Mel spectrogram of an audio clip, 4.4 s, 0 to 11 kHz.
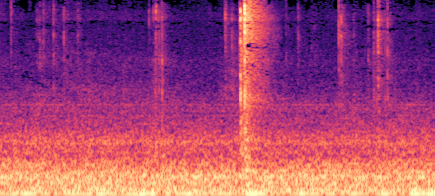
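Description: A small 3D-printed plastic cable clip being handled and pressed onto a printer's ribbon cable and braided sleeve: faint light clicks and one sharp plastic snap about two and a half seconds in.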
